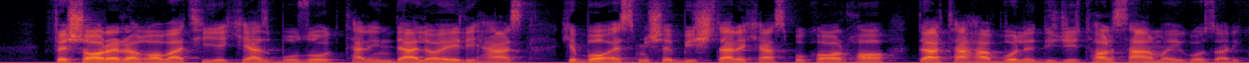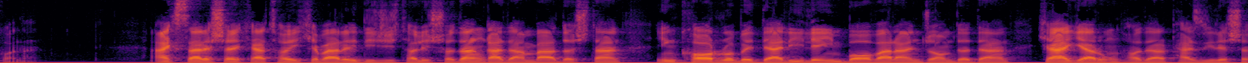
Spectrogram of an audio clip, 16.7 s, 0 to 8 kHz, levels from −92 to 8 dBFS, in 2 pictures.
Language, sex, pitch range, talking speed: Persian, male, 105-135 Hz, 155 wpm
